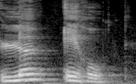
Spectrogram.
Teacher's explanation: The unplugged H means that there is no liaison between the two words. There is a pause when you speak.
